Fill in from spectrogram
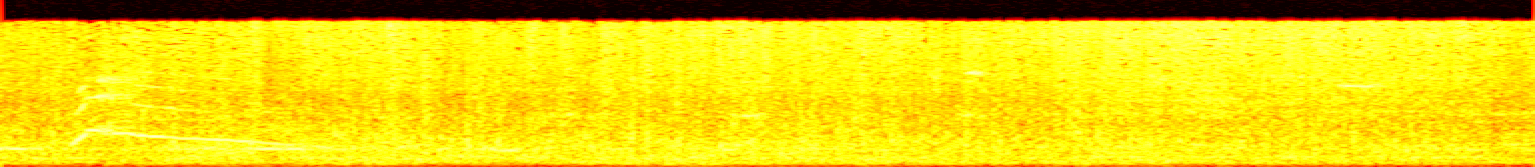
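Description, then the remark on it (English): A train runs steadily along the rails with a loud, continuous rumble and rattle, a falling whistle-like squeal sounding briefly near the start over the dense clatter. “What a train! What a ride! What an engineer!”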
